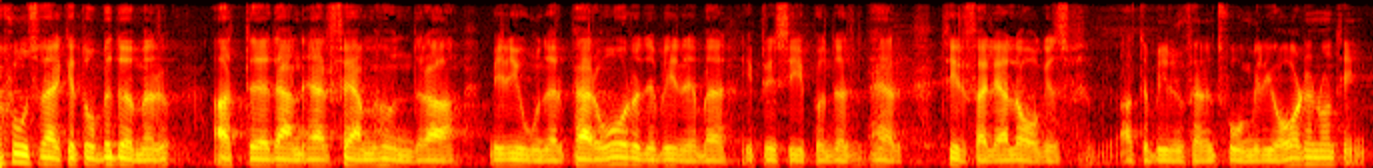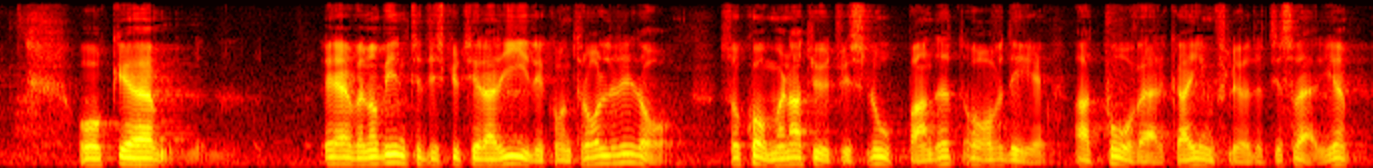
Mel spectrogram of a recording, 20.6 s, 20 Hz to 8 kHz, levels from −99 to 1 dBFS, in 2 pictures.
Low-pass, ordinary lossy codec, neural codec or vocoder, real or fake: 7.2 kHz; none; none; real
